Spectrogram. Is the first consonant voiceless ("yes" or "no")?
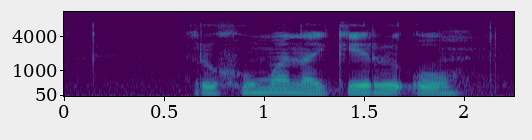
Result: no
